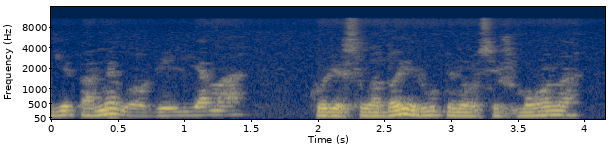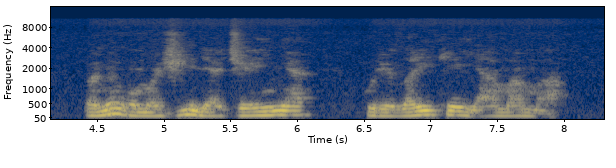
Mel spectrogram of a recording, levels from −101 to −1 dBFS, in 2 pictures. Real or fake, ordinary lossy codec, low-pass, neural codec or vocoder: real; AAC, 96 kbps; 10.8 kHz; none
